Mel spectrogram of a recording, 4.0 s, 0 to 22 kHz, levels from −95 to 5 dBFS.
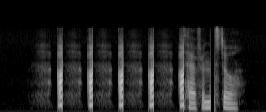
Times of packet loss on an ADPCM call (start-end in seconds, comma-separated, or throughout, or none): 3.16-3.27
